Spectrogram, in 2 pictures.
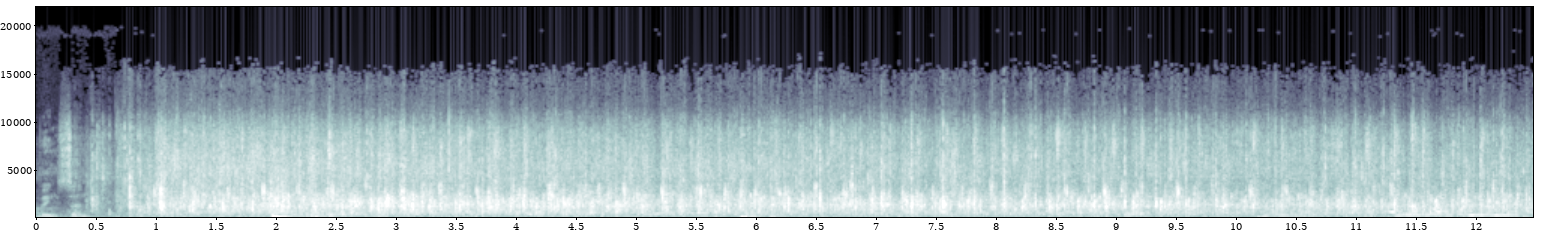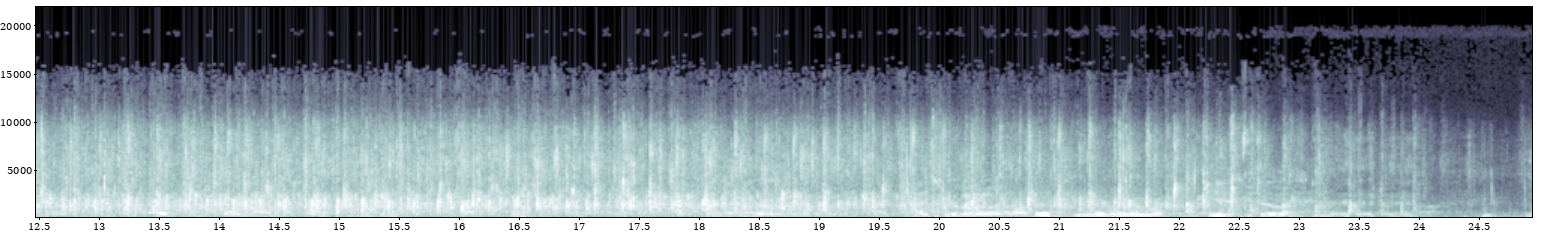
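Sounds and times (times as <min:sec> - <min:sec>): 
voices: 0:00.0 - 0:24.9
audience applause welcoming a speaker at a Talladega County event: 0:00.3 - 0:24.9
laughter: 0:00.8 - 0:24.9.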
